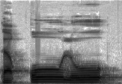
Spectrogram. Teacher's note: قاف کو موٹا ادا کرنا ہے، تا کو باریک پڑھنا ہے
